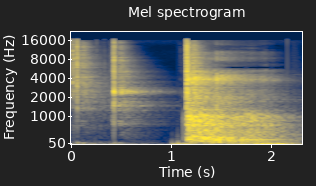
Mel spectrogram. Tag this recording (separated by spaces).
cocking fire gunshot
